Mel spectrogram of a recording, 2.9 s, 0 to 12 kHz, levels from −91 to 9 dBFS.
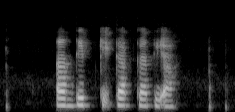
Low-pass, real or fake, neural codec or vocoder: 7.2 kHz; fake; codec, 16 kHz, 6 kbps, DAC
